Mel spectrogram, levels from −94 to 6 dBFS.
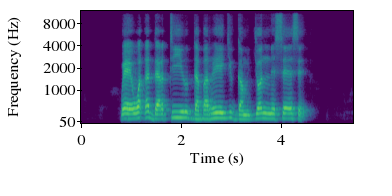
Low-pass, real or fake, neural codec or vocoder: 10.8 kHz; fake; codec, 24 kHz, 0.9 kbps, DualCodec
